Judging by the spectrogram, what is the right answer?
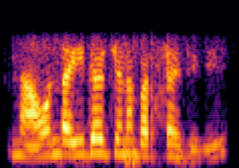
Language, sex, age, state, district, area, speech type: Kannada, female, 18-30, Karnataka, Kodagu, rural, conversation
